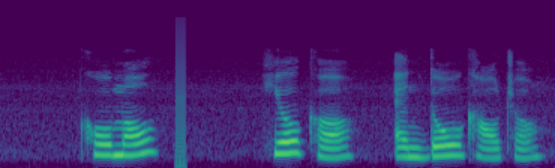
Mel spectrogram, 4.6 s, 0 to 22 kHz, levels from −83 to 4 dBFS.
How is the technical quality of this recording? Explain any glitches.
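There is one glitch in this speech recording. An intermittent contact, a loose cable or plug, opens for about 88 ms between 1.45 and 1.56 s, cutting the sound out with crackle at each edge and faint hiss during the gap.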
